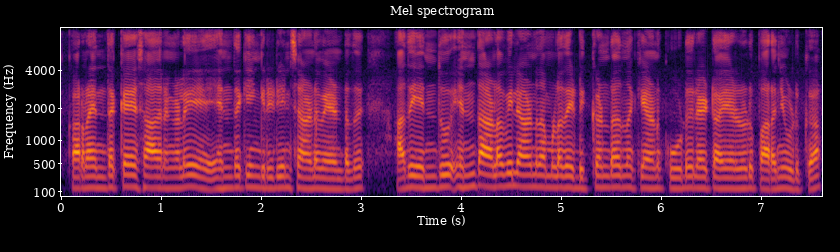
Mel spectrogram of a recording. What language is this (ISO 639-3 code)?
mal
